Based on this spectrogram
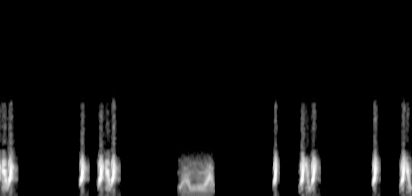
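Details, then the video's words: A quail gives sharp, high, clipped notes, one alone then quick pairs, about once a second, with one softer, rougher burst between; presented as a night quail-hunting lure call. "Quail Hunting Sound||Bater ki awaz"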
